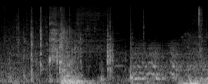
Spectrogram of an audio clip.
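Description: Clicks and knocks of handling inside a Ford car's cabin as the key is turned in the ignition, with the engine's low running rumble setting in near the end.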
